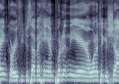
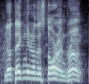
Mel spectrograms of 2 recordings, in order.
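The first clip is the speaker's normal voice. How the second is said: put-on unromantic Spanish-speaker accent. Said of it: "That's what it sounds like, ladies".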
